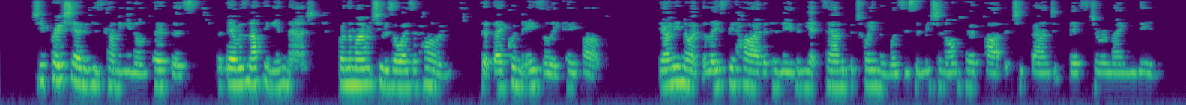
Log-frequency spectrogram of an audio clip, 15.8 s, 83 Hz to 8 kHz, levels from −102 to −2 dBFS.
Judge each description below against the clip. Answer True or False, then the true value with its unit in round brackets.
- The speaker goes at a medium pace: False (210 wpm)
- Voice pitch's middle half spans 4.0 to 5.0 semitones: False (2.9 semitones)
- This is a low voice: False (185 Hz)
